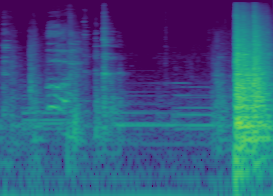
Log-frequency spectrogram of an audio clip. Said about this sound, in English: I'm gonna I'm gonna crack a beer too, actually.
